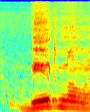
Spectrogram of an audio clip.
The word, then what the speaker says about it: Brno: Nós temos depois em Brno é BRNO, então é difícil pronunciar, na República Tcheca, uma casa modernista que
